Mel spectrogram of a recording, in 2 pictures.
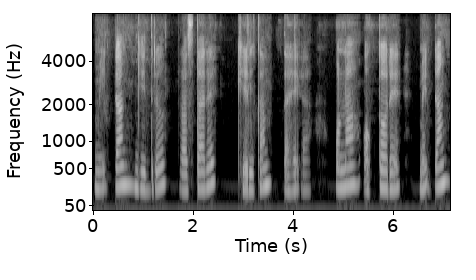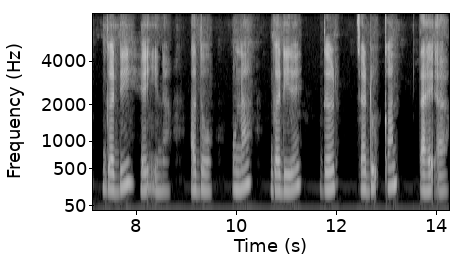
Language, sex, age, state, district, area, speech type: Santali, female, 18-30, West Bengal, Bankura, rural, spontaneous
